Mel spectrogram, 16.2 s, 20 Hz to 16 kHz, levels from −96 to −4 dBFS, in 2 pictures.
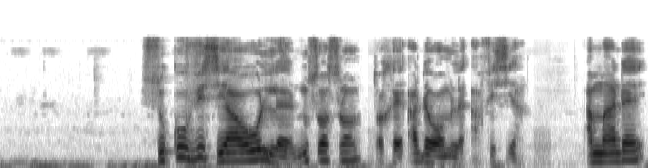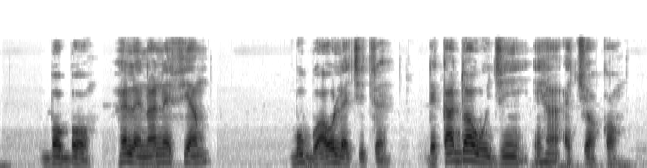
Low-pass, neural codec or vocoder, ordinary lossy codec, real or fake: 7.2 kHz; none; MP3, 96 kbps; real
